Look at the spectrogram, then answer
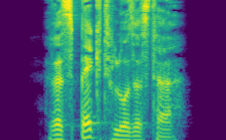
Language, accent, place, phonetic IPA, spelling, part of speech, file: German, Germany, Berlin, [ʁeˈspɛktloːzəstɐ], respektlosester, adjective, De-respektlosester.ogg
- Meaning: inflection of respektlos: 1. strong/mixed nominative masculine singular superlative degree 2. strong genitive/dative feminine singular superlative degree 3. strong genitive plural superlative degree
